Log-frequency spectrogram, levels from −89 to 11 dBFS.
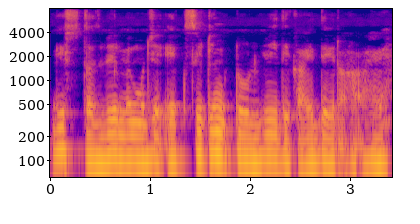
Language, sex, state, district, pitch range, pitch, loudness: Hindi, male, Arunachal Pradesh, Lower Dibang Valley, 95-105 Hz, 100 Hz, -14 LUFS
